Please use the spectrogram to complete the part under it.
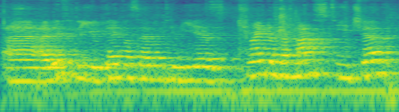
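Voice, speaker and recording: Joking at his own expense between points, a German-born teacher leads a conference-room workshop at a moderate pace. His voice is fairly high for a man and steady in tone, ringing around the very echoey room and picked up from a distance with faint noise underneath.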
